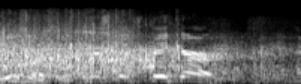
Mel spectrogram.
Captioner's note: some Applause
